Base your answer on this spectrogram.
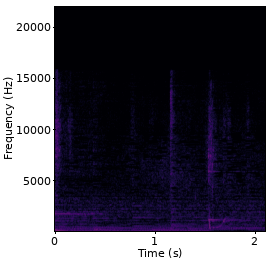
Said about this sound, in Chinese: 小溪依然在流淌着。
